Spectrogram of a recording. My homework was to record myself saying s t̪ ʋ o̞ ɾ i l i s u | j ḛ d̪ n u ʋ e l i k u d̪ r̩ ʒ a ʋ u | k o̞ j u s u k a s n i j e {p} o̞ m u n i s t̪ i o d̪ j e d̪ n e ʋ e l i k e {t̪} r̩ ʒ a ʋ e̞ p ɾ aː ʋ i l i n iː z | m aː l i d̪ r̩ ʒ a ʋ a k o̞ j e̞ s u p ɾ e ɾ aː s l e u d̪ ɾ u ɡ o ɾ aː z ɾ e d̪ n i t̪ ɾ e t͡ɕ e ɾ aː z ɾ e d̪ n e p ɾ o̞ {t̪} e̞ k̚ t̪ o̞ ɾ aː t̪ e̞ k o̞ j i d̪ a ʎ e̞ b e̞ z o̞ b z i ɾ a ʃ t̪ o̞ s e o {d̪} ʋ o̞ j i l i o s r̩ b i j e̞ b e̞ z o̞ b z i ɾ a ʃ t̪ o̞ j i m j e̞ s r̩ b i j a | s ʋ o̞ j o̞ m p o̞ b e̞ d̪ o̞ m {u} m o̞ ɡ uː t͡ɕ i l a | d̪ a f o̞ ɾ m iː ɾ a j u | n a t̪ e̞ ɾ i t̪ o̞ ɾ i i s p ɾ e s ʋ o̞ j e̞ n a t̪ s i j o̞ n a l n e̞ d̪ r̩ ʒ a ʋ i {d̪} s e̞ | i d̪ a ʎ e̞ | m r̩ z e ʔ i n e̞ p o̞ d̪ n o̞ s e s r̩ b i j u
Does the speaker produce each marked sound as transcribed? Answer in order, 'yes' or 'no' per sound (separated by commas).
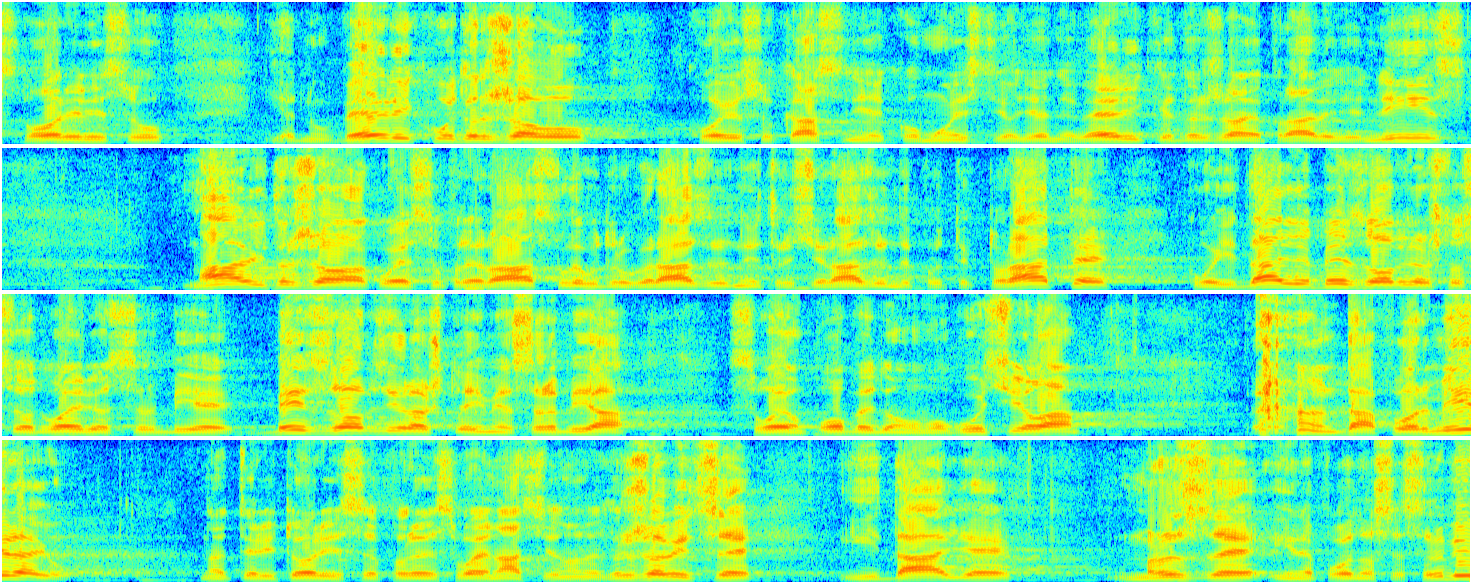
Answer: no, no, yes, yes, no, no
